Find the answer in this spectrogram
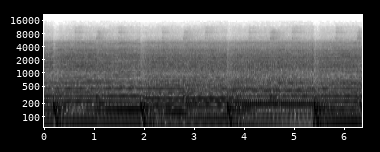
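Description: Electronic keyboard played live through an amplifier: sustained chords held for a little under two seconds each, with the low notes shifting at each accented chord change.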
